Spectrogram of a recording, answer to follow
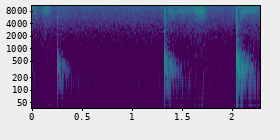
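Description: Faint scratching of chalk writing on a chalkboard: two short strokes about a second apart.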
